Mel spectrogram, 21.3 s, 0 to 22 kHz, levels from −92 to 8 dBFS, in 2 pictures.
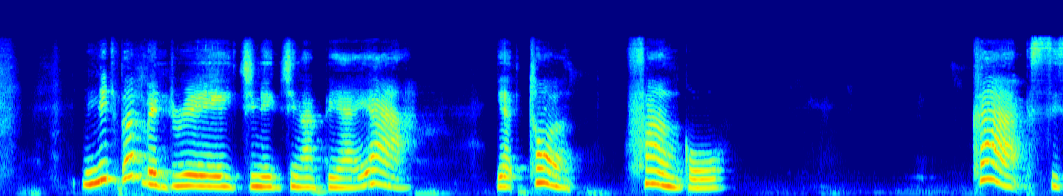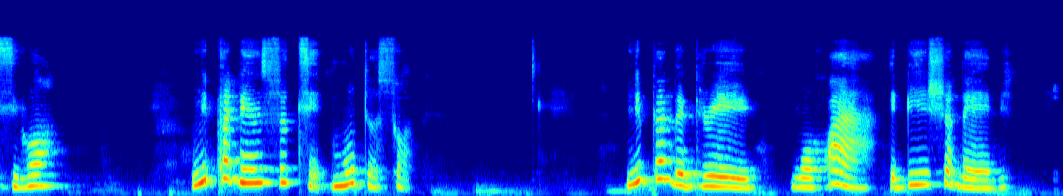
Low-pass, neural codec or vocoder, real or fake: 9.9 kHz; codec, 24 kHz, 0.9 kbps, WavTokenizer, medium music audio release; fake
